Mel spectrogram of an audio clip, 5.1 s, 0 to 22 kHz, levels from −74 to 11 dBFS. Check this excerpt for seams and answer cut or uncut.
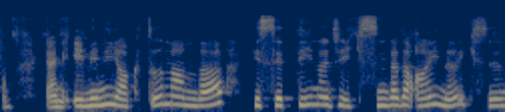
uncut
